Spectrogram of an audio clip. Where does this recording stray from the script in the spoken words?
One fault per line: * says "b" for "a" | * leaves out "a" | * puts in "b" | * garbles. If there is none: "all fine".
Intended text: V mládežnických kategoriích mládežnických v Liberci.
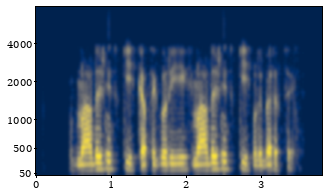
all fine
